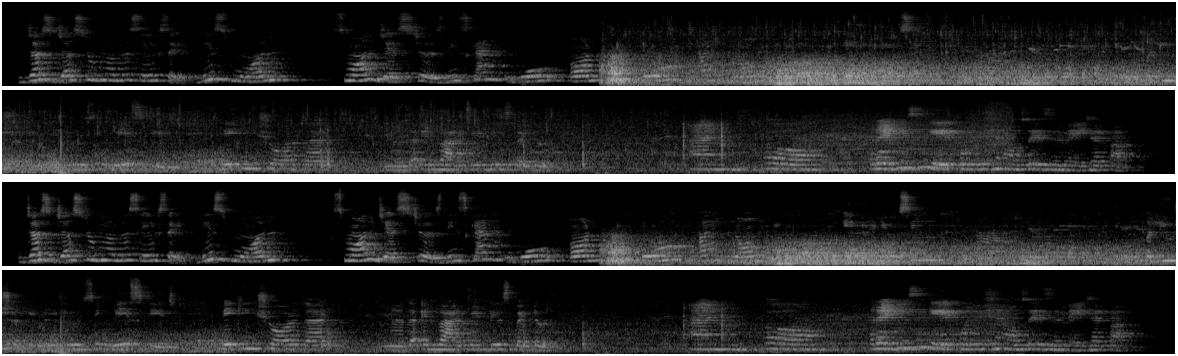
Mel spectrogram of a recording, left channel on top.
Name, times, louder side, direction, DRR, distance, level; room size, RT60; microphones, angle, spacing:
voice 1, 0.2-2.8 3.3-7.8 8.4-9.4 9.7-13.5 13.9-15.0 15.5-17.2 22.2-22.3, right 2 dB, 80° right, 1 dB, 1.6 m, -38 dB
sound 1, 6.0-21.9, left 2 dB, 70° left, 0.7 m, -36 dB
voice 2, 18.6-19.9 20.2-22.9, left 1 dB, 15° left, -8 dB, 2.7 m, -37 dB
9.0 x 5.5 x 5.3 m, 0.80 s
head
